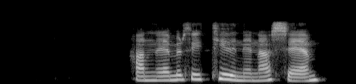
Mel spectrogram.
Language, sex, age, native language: Icelandic, female, 30-39, Icelandic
